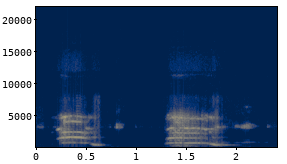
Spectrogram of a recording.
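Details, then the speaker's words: Imitated wheeze: voiced, whistling breath-like sounds mimicking the musical chest wheeze of asthma from airway narrowing, also heard on breathing and after dry cough; may vary between day and night. "e aí ele tem um chiado no peito que mais ou menos barulho faz desse jeito ó"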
